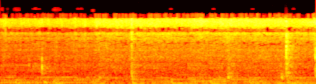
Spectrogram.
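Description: Green peas sizzle in a pan with tomato and onion, a steady bright frying hiss broken by occasional soft clicks of a spoon stirring, moderately close, with no speech.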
